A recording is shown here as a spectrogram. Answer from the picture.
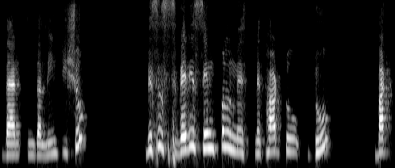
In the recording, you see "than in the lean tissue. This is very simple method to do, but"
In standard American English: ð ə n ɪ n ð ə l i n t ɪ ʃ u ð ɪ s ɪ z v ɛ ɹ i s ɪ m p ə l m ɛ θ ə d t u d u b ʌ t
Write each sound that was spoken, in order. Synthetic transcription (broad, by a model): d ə n ɪ n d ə l i n t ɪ ʃ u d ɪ s ɪ z v ɛ ɹ i s ɪ m p ə l m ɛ t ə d t u d u b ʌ t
